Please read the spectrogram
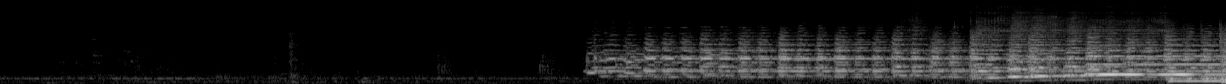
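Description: Near silence with a faint steady hum for about six seconds, then a high school symphonic band comes in suddenly with fast repeated notes. The sound builds in loudness, and deeper notes join near the end.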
